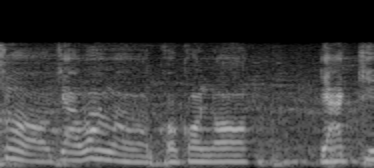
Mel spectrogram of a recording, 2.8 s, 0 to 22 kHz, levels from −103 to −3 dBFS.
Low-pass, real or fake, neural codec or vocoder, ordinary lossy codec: none; fake; codec, 16 kHz, 16 kbps, FreqCodec, larger model; none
